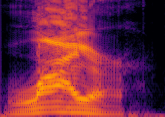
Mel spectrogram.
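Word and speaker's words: Lyor: Listen, is that how you pronounce his name? L Y O R. Liar.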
